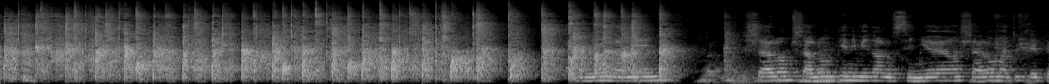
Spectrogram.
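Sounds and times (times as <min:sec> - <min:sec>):
audience clapping: 0:00.0 - 0:07.4
speech: 0:07.7 - 0:10.4.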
